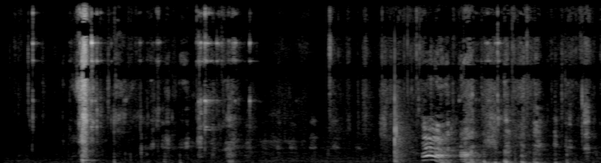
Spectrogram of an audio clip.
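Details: A miniature schnauzer dog sneezes, making funny noises.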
